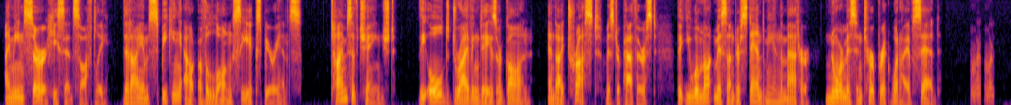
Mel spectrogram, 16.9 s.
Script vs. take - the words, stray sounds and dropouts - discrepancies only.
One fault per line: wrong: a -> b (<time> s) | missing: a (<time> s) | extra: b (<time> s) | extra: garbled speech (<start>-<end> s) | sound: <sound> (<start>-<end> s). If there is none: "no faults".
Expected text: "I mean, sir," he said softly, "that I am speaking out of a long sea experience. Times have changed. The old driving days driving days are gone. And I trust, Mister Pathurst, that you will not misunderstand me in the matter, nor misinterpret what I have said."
missing: driving days (8.3 s)
sound: laugh (16.2-16.6 s)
